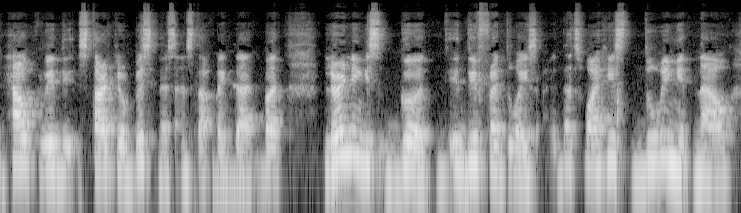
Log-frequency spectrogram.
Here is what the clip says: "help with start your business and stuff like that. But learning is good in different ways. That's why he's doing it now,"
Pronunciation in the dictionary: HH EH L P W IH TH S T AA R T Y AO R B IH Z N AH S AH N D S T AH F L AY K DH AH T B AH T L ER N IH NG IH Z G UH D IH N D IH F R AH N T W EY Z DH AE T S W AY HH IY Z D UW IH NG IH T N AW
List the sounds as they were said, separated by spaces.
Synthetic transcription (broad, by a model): HH EH L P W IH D S T AA R T Y AO R B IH S N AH S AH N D S T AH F L AY K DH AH T B AH T L ER N IH NG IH S G UH D IH N D IH F R AH N T W EY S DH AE T S W AY HH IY S D UW IH NG IH T N AW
